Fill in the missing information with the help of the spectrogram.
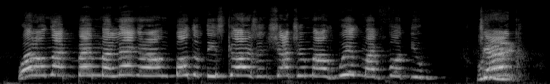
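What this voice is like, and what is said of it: Put-on Mexican wrestler accent. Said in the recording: “Parker, the famous Mexican wrestler. ... That's the accent I'm doing.”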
